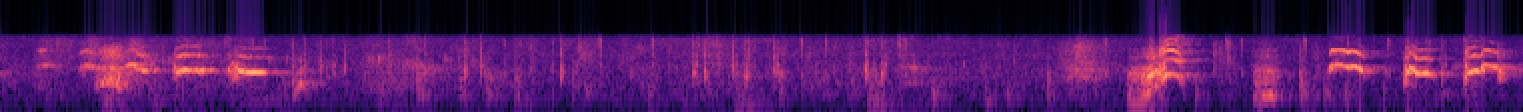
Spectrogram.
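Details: Four-week-old Beagle puppies give high, tonal whines and squeaks in short clustered bursts, some sliding downward, with quieter stretches of rustling and tapping between the louder calls.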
